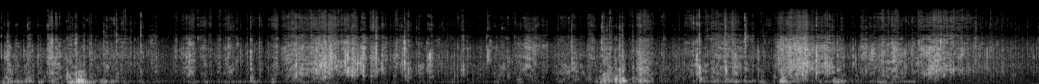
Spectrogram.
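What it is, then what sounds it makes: Plastic air-pillow packaging film. Hands with long painted nails rub, press and fold a large, clear, printed Sealed Air plastic air-cushion packaging sheet made of thin film. It makes a steady, bright crinkling and crackling rustle, swelling into louder scrunches and fading between folds.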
